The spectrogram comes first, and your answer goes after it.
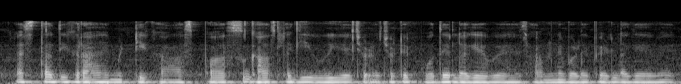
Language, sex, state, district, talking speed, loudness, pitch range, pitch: Hindi, male, Bihar, Muzaffarpur, 195 wpm, -15 LUFS, 100-105 Hz, 105 Hz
